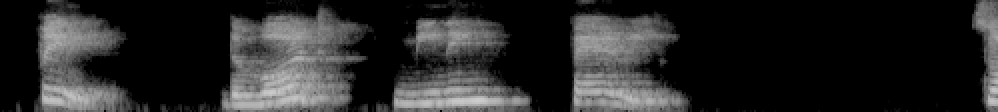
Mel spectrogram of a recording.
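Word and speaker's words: fée: E with an accent is an A sound. F with A pronounced as fay.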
